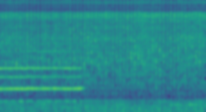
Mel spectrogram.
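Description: Two engines run together in a loud, continuous roar with a rough pulsing texture, a steady tone fading out early, no talking.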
